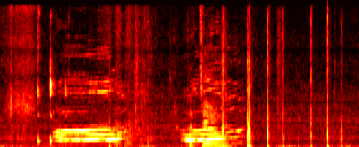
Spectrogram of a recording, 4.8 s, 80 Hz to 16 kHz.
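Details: Munchkin kitten, 45 days old, giving two drawn-out, tonal meows, each with a slight upward bend. Several sharp taps and clicks follow indoors.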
